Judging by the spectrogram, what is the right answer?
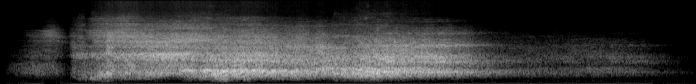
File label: Attack Vocal; Warframe; Stalker Acolyte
